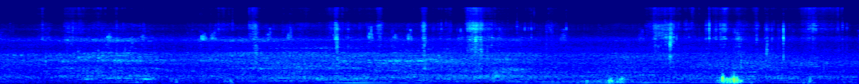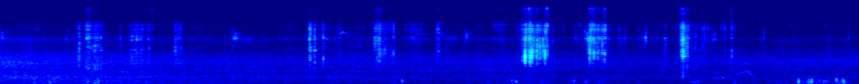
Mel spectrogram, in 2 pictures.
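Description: Faint handling noise from a handheld phone: scattered small clicks and scrapes over a low background hiss that fades after about twelve seconds, with a cluster of louder clicks near the end.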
